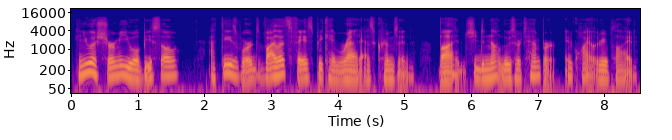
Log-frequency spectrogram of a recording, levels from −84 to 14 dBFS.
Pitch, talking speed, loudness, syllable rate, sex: 115 Hz, 190 wpm, -21 LUFS, 4.9 syllables/s, male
